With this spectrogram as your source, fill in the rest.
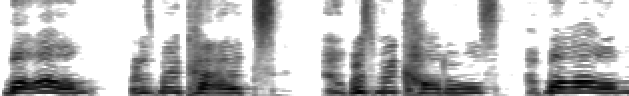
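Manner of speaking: very high, needy, whiny cat voice. Streamer tells Twitch chat what the cat Leo says, doing Leo the cat's voice. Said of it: "that's how I headcanon Leo's voice".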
